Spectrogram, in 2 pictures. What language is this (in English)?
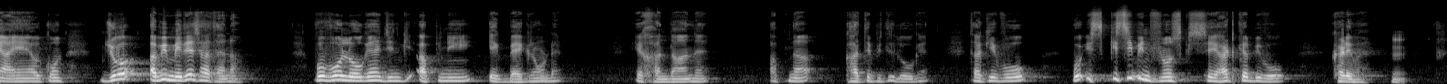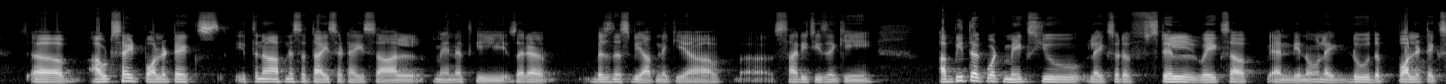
Urdu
